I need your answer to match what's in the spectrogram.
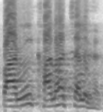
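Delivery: पानी खाना चल घर said very slowly, word by word; slow dictation. Shown as a demonstration. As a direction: spell it out slowly for the class. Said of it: "मैंने लिखा बेटा". (धीरे-धीरे लिखवाते हुए)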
